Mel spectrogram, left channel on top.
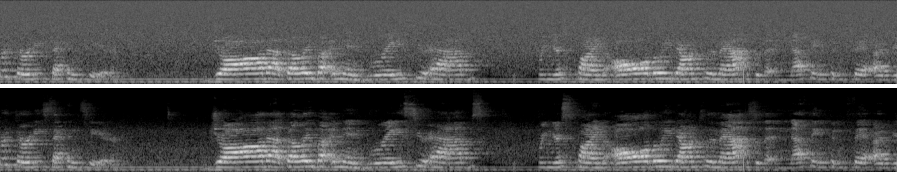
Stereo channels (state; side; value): noise; left; hiss, 6 dB below the sound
